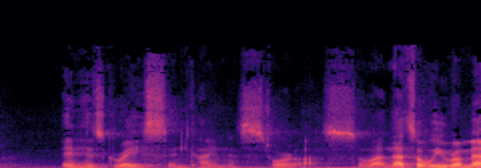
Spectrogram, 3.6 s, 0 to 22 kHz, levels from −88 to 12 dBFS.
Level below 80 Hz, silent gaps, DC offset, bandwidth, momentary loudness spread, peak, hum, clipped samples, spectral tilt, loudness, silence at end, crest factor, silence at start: -56 dBFS; none; under 0.1%; 16 kHz; 13 LU; -4 dBFS; none; under 0.1%; -4.5 dB/octave; -23 LUFS; 0 s; 18 dB; 0.45 s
